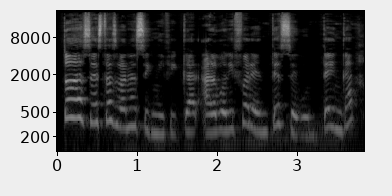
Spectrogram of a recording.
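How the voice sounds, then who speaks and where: A woman's voice: high voice, expressive, normal speed. A woman teacher, giving a recorded grammar lesson, explaining patiently, repeating key points and speaking to her students with rhetorical questions.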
